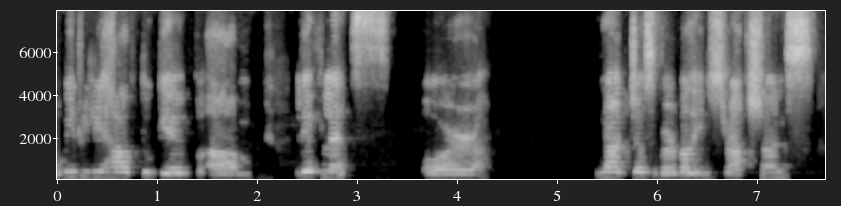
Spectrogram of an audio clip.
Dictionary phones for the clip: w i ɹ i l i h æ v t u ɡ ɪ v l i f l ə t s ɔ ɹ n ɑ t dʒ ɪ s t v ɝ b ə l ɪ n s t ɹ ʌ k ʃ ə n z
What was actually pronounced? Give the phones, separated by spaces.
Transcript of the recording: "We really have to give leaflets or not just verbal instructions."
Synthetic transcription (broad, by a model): w i ɹ i l i h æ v t u ɡ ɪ v l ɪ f l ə t s ɔ ɹ n ɑ t dʒ ɪ s t v ɝ b ə l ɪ n s t ɹ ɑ k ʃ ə n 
